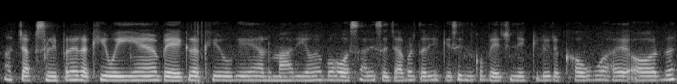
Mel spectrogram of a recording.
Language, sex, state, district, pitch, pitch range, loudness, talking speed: Hindi, female, Haryana, Rohtak, 190 Hz, 190-195 Hz, -18 LUFS, 210 wpm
